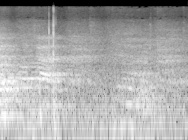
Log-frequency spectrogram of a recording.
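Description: Faint, trailing voices in a gym, with one sharp click a little under a second in.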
